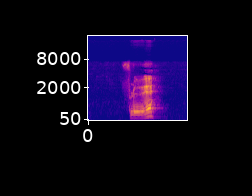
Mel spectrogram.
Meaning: nominative/accusative/genitive plural of Floh
- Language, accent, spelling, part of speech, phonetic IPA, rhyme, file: German, Austria, Flöhe, noun, [fløːə], -øːə, De-at-Flöhe.ogg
